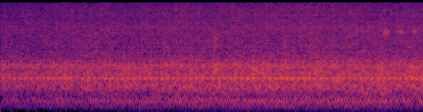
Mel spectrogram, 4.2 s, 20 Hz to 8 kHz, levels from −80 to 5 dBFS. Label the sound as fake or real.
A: fake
